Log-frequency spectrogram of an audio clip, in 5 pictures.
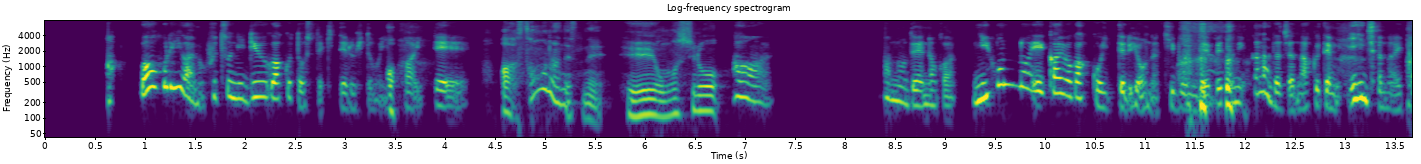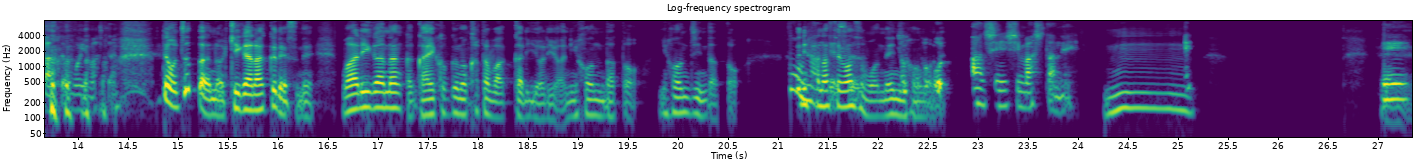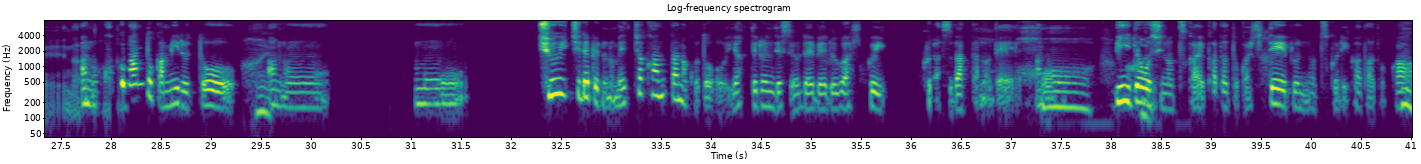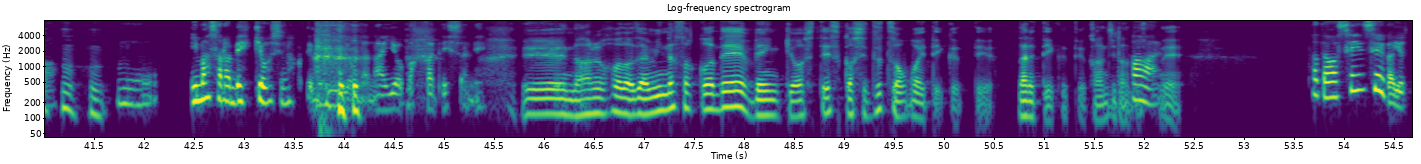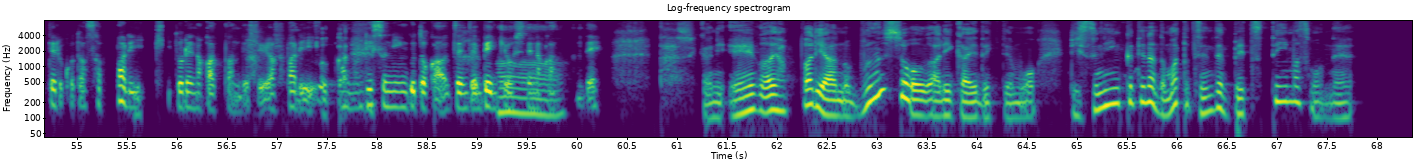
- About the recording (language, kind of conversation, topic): Japanese, podcast, ひとり旅で一番忘れられない体験は何でしたか？
- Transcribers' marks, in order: laugh; laugh; chuckle; chuckle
